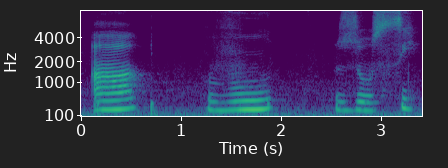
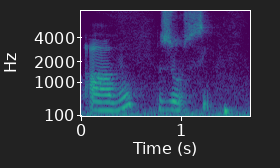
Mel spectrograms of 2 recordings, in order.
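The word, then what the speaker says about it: à vous aussi: you, you can use a vu zosi. Au zoi. Here single s will be pronounced like a soft z sound. Okay. So au zosi.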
